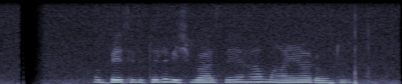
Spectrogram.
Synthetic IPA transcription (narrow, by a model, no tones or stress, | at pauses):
obeːsit̪ut̪uɾəʋiʃʋaːsejəɦamaːjaːɾoːɡḭ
